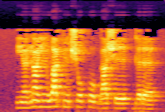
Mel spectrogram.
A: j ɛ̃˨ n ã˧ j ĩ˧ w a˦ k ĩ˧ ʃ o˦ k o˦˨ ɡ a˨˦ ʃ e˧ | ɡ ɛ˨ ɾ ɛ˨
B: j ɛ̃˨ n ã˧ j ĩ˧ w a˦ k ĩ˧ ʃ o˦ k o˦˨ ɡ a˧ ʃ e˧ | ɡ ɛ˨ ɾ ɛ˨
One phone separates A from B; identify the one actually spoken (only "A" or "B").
A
